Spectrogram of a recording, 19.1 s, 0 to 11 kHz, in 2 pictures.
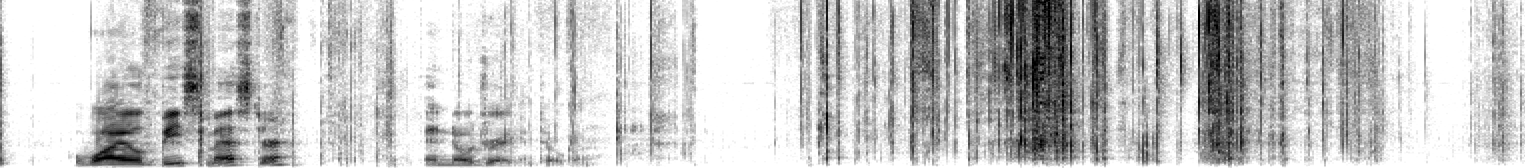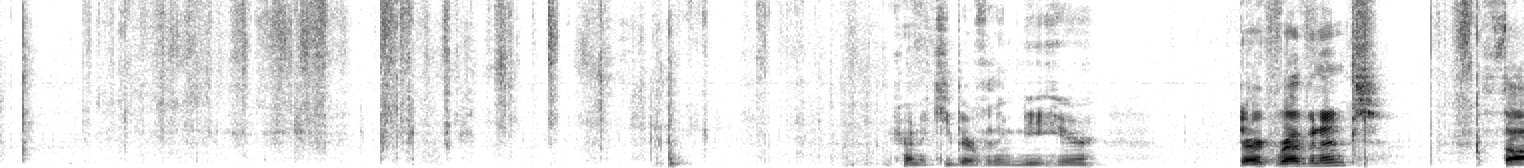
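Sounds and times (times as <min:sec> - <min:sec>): wrapper being torn and crinkled: 0:04.1 - 0:09.8.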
